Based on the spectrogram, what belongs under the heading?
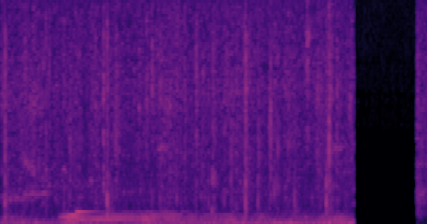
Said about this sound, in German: Jetzt müssen wir gerade mal, glaube ich, stoppen. Ihr hört gerade den Regen und wir gehen mal nach drin und ihr hört uns gleich sofort weiter.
